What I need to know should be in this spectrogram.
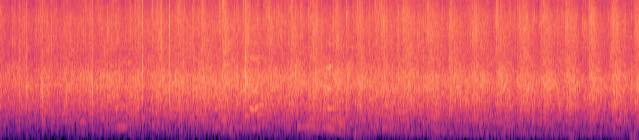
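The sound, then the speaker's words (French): A standing ovation at the Théâtre de la Ville for a Cretan music quartet: dense, steady applause from a large audience, many hands clapping continuously at an even, strong level. “Un public extrêmement chaleureux, un public qui était debout, standing ovation, et les musiciens ont imaginé, en fait, à la suite de ces applaudissements, une improvisation sur, pour remercier le public.”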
